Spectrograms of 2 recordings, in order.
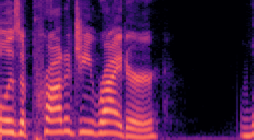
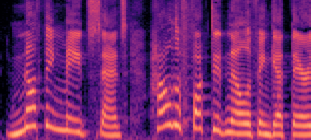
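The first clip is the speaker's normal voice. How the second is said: ordinary delivery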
